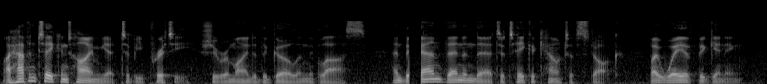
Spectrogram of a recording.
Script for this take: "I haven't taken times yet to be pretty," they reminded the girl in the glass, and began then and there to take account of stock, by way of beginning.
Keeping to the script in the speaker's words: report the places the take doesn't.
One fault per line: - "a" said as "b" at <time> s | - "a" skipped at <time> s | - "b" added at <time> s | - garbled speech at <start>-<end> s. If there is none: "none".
- "times" said as "time" at 0.6 s
- "they" said as "she" at 2.0 s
